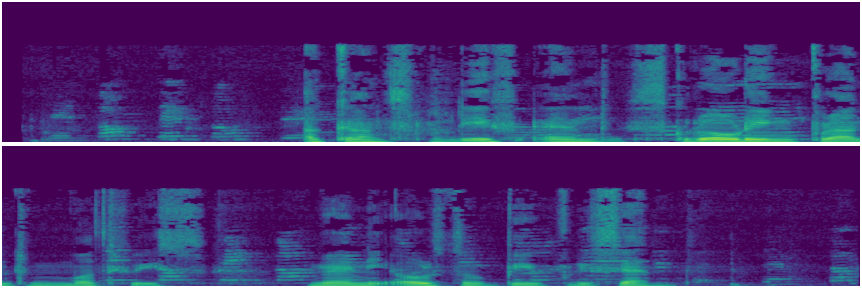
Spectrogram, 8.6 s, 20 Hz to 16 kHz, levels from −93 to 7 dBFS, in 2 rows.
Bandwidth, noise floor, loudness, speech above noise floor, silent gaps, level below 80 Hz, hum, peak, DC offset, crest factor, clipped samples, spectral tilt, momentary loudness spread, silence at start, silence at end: 11.5 kHz; -54 dBFS; -24 LUFS; 31 dB; none; -62 dBFS; none; -6 dBFS; under 0.1%; 20 dB; under 0.1%; -6 dB/octave; 24 LU; 0.5 s; 0.05 s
